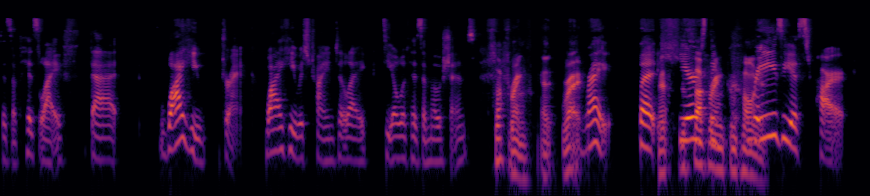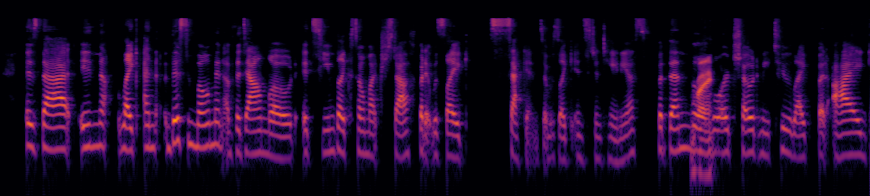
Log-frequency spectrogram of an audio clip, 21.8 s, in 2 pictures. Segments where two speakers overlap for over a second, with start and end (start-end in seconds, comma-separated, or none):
8.2-9.6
